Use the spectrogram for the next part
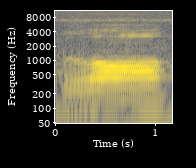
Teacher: ظا کی جو آواز ہے یہ بھی نرم ہے لیکن موٹی ہے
